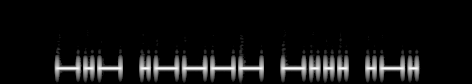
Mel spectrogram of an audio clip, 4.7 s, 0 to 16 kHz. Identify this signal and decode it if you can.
Morse code, heard as a keyed tone, about 17 wpm, 700 Hz. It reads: K1BR
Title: USA Call Signs - 4 Characters - Repeated 3x - 17wpm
